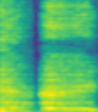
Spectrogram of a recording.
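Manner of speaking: high, airy giggle; real breathy high laugh; amused giggle. Real, not acted. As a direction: giggle mid-story. Laughs while telling mum story.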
